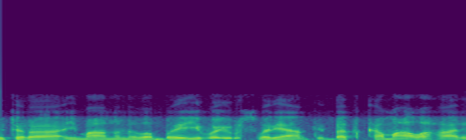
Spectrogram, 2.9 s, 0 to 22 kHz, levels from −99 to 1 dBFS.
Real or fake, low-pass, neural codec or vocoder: real; 7.2 kHz; none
